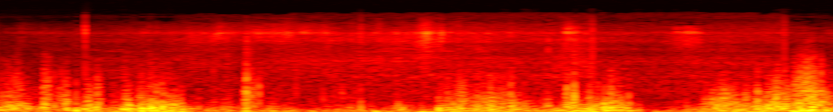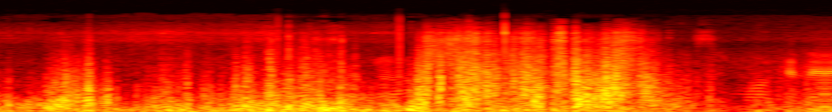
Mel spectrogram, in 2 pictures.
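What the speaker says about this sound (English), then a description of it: "This wind is blowing like crazy." Strong blizzard wind roars and gusts loudly and continuously outdoors in a winter cyclone storm, buffeting the microphone with rumbling surges, and a person's voice can be heard briefly within it.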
